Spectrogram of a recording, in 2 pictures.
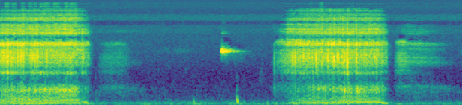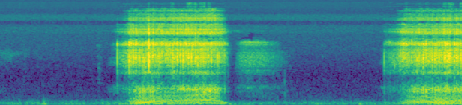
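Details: Indoors, a cat snores in its sleep with rough, hissing breaths that come about every three to four seconds and fade into quiet pauses between them.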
